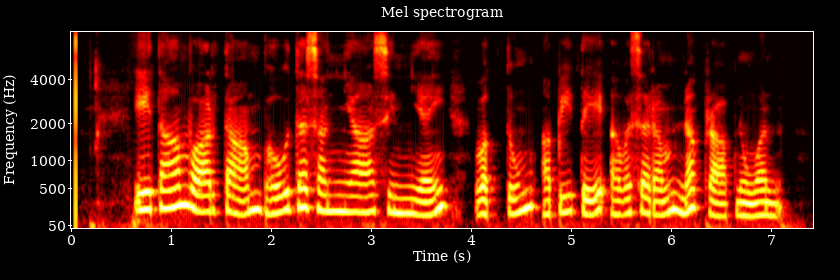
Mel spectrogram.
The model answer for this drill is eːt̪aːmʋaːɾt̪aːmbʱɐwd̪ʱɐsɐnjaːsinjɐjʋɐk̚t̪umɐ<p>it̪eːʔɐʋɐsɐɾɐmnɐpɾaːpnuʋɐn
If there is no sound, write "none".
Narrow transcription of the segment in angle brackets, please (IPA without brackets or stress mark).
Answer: p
